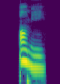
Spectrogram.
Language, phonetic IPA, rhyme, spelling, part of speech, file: Hungarian, [ˈɒmi], -mi, ami, pronoun, Hu-ami.ogg
- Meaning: which; that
